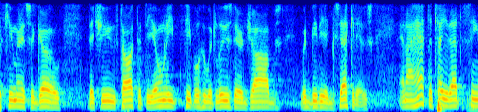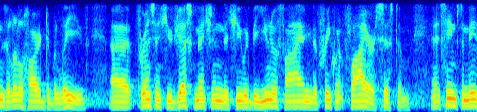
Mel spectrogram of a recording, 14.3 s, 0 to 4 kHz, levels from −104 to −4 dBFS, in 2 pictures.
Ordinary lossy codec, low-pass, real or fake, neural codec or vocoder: AAC, 24 kbps; 3.6 kHz; real; none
